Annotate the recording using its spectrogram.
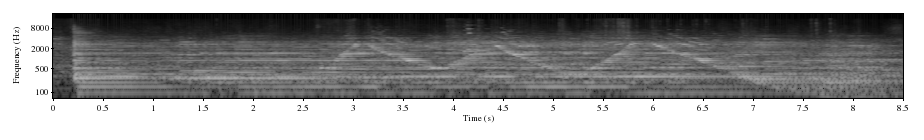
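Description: Electric keyboard with a piano voice: a chord is struck and held, then glissandos sweep up and down the keys several times, the last sweep running down into the low notes near the end.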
